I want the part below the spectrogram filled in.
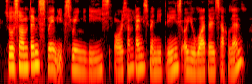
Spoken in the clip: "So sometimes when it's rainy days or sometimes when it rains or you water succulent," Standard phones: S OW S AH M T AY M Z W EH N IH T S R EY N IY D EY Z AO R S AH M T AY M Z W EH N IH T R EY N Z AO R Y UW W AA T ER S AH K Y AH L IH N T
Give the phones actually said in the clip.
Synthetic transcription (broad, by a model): S OW S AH M T AY M S W EH N IH T S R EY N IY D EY S AO R S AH M T AY M S W EH N IH T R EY N S AO R Y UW W AA T ER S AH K L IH N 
